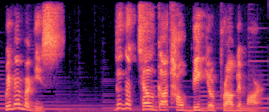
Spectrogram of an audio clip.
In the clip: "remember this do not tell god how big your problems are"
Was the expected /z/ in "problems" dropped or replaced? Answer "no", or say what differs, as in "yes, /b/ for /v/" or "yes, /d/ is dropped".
yes, /z/ is dropped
